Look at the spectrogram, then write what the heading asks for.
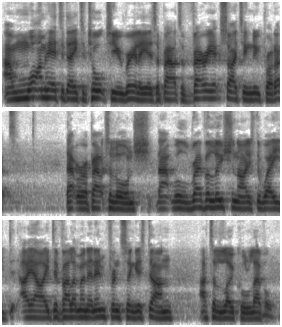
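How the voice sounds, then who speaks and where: A man giving a lively conference product talk with a loud, energetic, self-deprecating manner as he wanders the stage. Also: a little high, a little fast, a little hiss or hum. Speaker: conference speaker, product lead. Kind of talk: live conference presentation. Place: conference theatre.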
